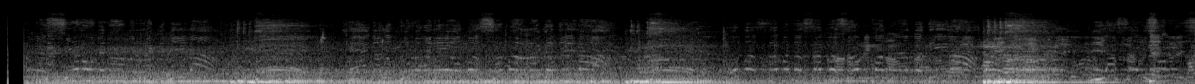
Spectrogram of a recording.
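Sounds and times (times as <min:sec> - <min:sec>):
music: 0:00.2 - 0:11.9
street voices: 0:00.2 - 0:11.9
vehicle engine running: 0:00.2 - 0:11.9.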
